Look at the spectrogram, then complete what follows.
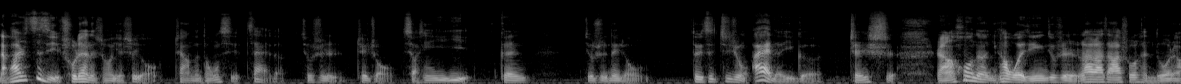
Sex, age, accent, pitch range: male, 20-39, native, 90-130 Hz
